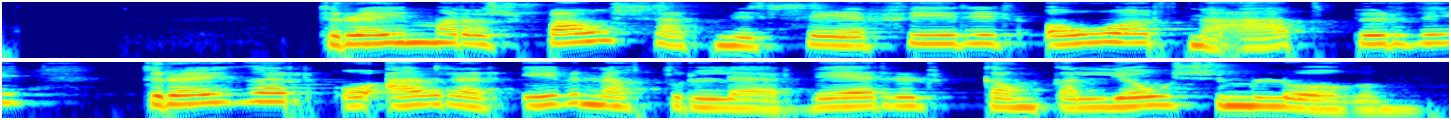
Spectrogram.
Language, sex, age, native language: Icelandic, female, 20-29, Icelandic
